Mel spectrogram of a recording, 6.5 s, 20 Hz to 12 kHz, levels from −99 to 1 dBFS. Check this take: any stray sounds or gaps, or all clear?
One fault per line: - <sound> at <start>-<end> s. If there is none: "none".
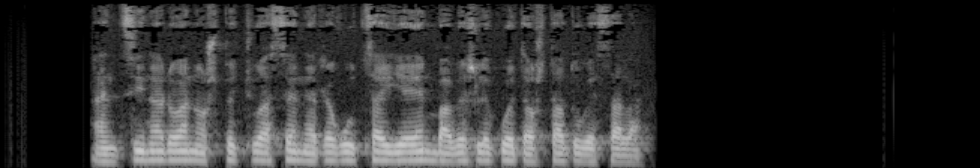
none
